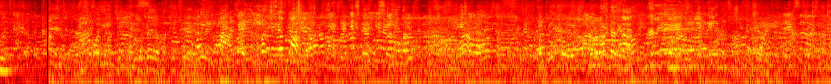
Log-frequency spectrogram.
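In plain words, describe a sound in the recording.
Lively folk music plays loudly over a loudspeaker with a steady thumping beat.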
